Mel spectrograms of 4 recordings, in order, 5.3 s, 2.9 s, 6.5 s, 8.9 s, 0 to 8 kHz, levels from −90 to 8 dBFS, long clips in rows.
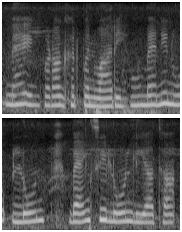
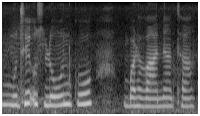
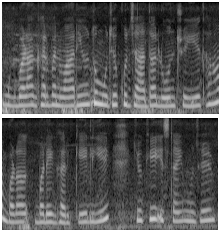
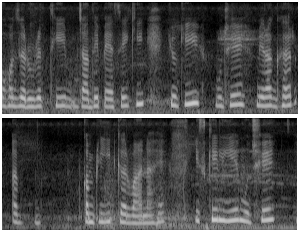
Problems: constant background noise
